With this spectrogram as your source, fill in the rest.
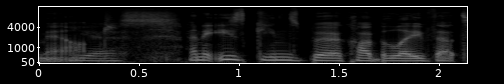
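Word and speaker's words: Günsberg: And it is Ginsberg, I believe that's how you say. I know Even it's though not it's spelled that.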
